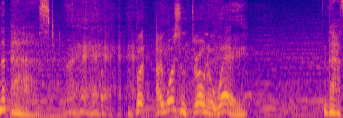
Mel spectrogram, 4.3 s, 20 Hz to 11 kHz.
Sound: Forklift 1 laughs

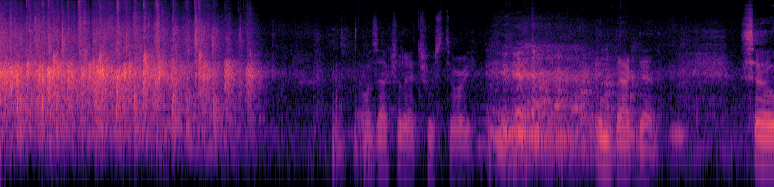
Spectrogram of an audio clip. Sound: applause

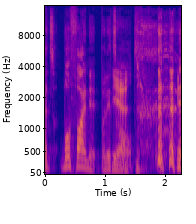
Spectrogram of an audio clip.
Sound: laughter

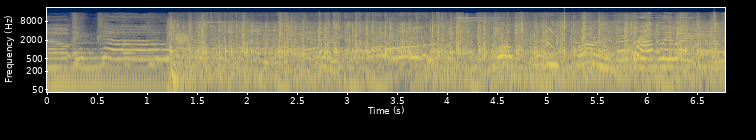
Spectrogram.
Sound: horses clop

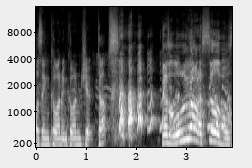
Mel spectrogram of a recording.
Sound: giggling; laughs

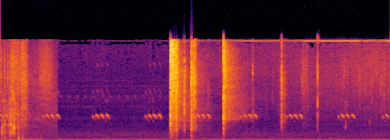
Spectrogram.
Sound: tin hiss opens

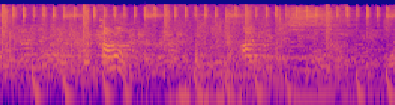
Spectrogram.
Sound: groaning lightly

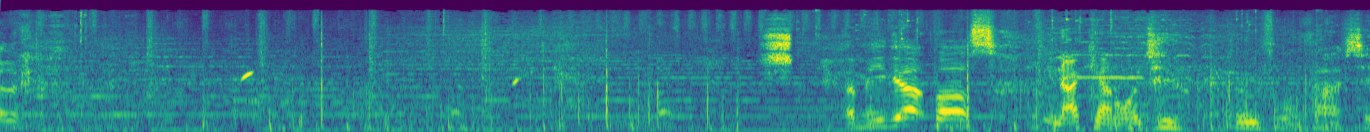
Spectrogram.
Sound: whistling

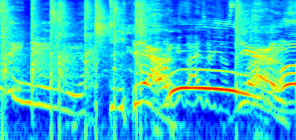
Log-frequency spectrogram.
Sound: clapping and cheering

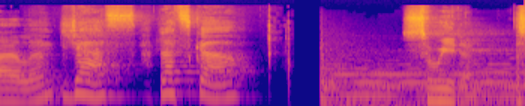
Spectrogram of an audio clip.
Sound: clicks tongue

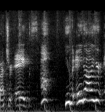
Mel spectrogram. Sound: gasps

